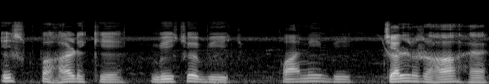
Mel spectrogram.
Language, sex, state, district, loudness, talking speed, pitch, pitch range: Hindi, male, Uttar Pradesh, Saharanpur, -23 LUFS, 120 wpm, 125 Hz, 115-135 Hz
